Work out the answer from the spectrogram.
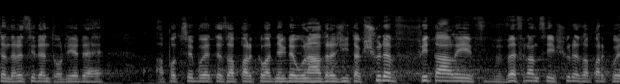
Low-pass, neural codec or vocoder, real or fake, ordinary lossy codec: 9.9 kHz; none; real; MP3, 64 kbps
